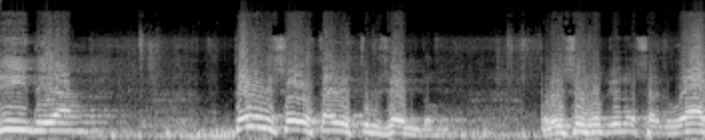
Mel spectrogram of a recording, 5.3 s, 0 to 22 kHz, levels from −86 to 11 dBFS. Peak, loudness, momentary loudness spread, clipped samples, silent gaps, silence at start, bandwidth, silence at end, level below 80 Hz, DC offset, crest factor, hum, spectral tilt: 0 dBFS; -8 LUFS; 16 LU; 0.3%; none; 0 s; 15.5 kHz; 0 s; -32 dBFS; under 0.1%; 8 dB; none; -7 dB/octave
